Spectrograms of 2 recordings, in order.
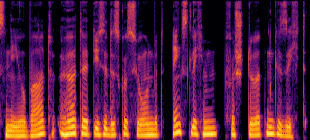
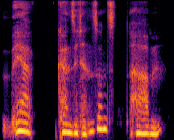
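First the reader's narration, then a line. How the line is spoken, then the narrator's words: Hoarse question. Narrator (German): fragte sie heiser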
